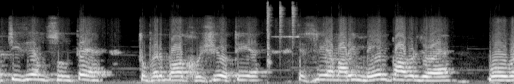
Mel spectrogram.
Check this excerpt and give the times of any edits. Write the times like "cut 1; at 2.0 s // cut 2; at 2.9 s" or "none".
none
